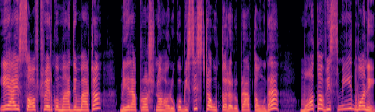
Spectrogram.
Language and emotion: Nepali, surprised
